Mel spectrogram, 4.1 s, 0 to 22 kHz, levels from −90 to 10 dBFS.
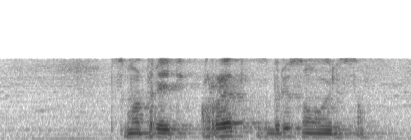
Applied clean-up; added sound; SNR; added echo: none; none; none; reverberation time 0.7 s.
